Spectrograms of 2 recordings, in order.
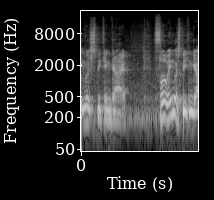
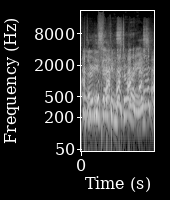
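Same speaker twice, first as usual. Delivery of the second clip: laughing title; 7 semitones higher, 5 dB louder than usual. Real, not acted. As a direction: read the title through leftover laughter. Rereads title while still laughing.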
